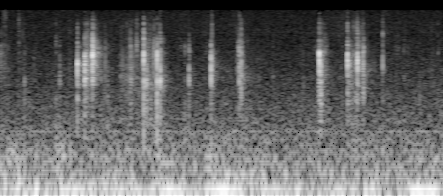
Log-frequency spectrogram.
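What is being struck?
Dried gourd shaker with a net of wooden beads.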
